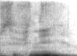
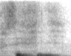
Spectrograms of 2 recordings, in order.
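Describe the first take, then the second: First: It is said in an ironic tone. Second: It is said in a relieved tone. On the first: "Ou alors de manière ironique?" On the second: "Ou alors soulagé?"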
